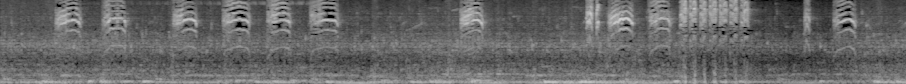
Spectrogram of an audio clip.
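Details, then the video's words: Crested Jay kept in captivity, singing with besetan and tembakan phrases: repeated strident, arching notes in uneven groups, a brief fast rattle near the end, and steady low hum behind. "SOGON ISTIMEWA ,BESETAN DAN TEMBAKANYA WOW BANGET"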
